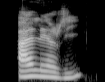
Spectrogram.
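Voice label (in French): "allergies" French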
